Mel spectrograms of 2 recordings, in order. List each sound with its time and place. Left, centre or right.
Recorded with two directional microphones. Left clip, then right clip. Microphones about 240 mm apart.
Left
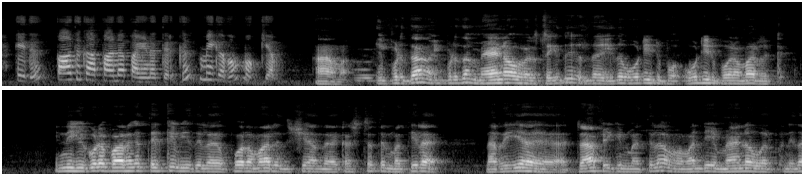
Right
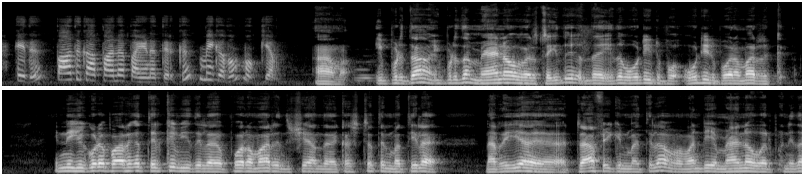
0.1 s a woman's voice: centre
3.1 s speech: right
